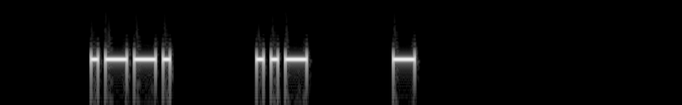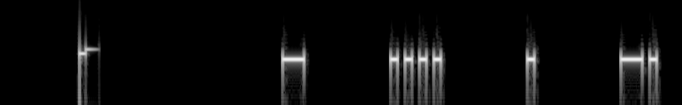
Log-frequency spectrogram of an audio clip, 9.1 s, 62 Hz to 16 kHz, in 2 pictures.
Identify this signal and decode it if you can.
Morse code, heard as a keyed tone, about 25 wpm, spaced as for 12 wpm, 700 Hz. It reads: PUT THEN
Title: 4x Character Spacing - Top 300 Words - 25wpm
